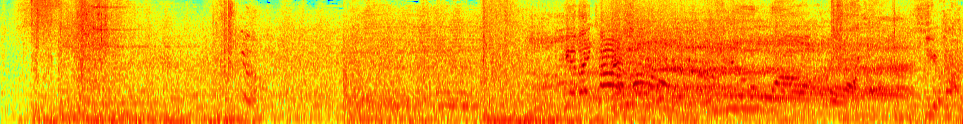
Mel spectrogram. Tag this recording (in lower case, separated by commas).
speech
